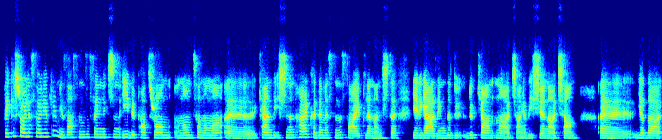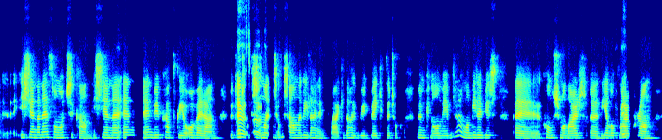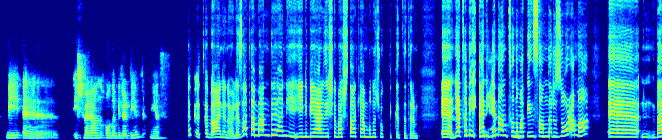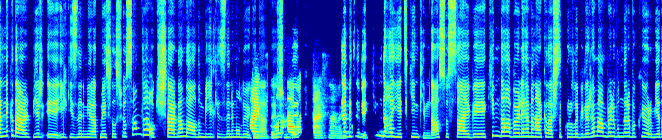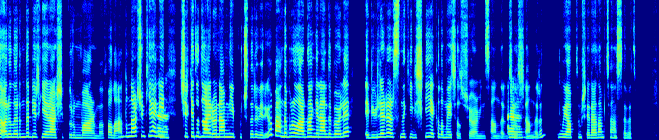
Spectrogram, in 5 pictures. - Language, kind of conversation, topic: Turkish, podcast, Yeni bir işe başlarken ilk hafta neler yaparsın?
- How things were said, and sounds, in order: distorted speech; tapping; alarm; other background noise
